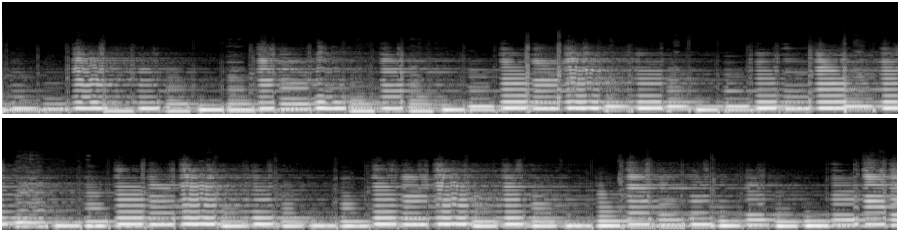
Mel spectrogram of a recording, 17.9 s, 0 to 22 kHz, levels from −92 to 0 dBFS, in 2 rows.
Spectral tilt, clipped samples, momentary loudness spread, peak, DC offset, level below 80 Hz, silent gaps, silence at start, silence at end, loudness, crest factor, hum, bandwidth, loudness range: -13 dB/octave; under 0.1%; 5 LU; -2 dBFS; under 0.1%; -48 dBFS; none; 0 s; 0 s; -14 LUFS; 12 dB; none; 3.6 kHz; 2 LU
